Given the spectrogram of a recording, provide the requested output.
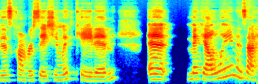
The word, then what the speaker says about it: McElwain: pronounced many different ways mcleen McQueen I've had the whole Spiel yeah well I'm very phonetic so I really hope that it sounds exactly like it looks when I look at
